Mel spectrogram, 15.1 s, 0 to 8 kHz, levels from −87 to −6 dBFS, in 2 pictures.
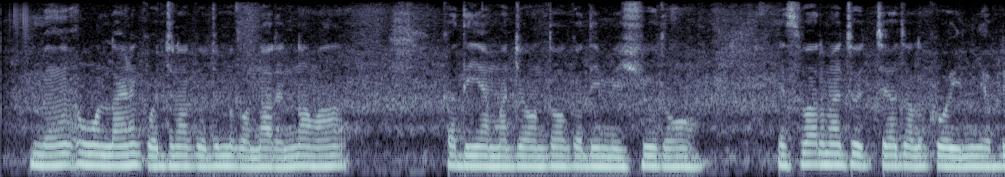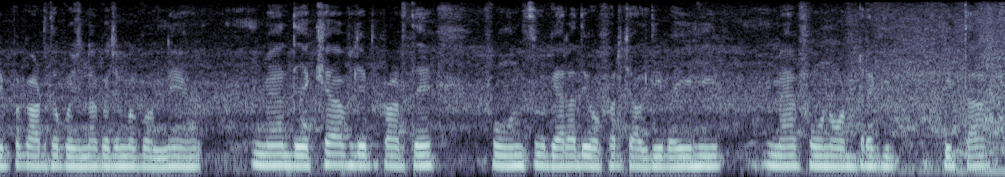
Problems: continuous background conversations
